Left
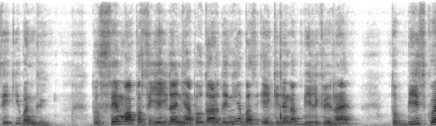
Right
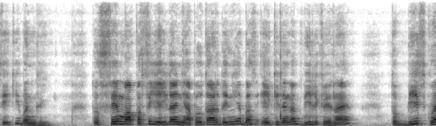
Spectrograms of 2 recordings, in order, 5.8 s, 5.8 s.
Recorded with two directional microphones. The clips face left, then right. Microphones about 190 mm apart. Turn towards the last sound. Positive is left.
turn(degrees=-45)  # may be behind; listen again after turning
